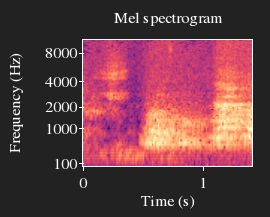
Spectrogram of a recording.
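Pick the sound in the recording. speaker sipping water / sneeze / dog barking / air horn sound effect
dog barking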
